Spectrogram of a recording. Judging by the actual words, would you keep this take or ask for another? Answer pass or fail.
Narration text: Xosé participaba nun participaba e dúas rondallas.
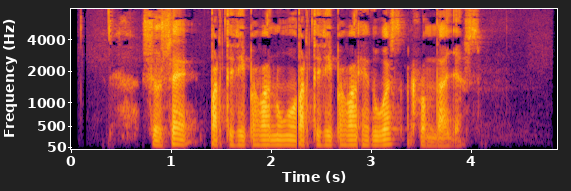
pass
